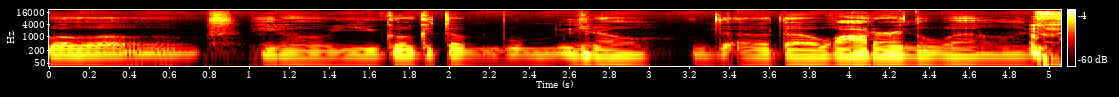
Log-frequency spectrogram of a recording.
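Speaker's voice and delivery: put-on soft mumbling preacher voice. Describing someone's preacher character, doing how he talks in a soft mumbling preacher voice. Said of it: "He only talks like this".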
